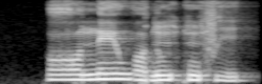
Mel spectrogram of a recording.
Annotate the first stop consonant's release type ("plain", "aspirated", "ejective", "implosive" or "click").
implosive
